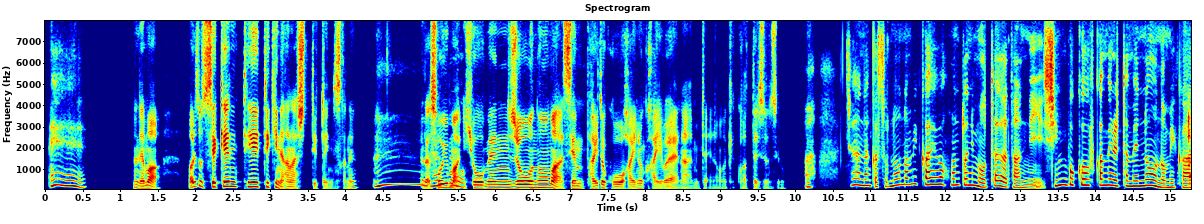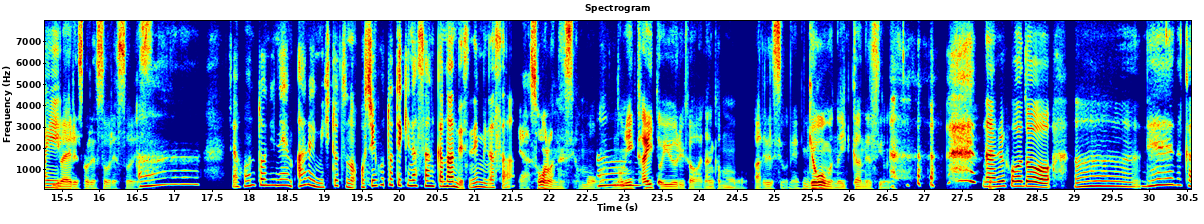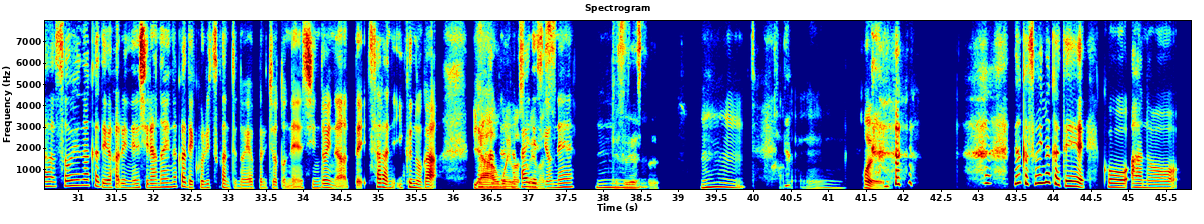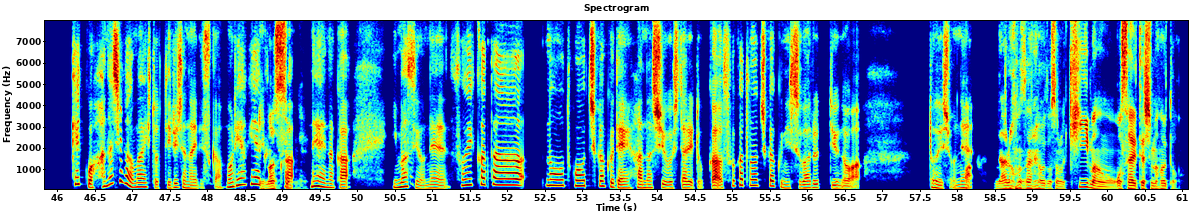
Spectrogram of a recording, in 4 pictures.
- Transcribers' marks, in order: laugh; laugh
- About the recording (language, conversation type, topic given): Japanese, advice, 集まりでいつも孤立してしまうのですが、どうすれば自然に交流できますか？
